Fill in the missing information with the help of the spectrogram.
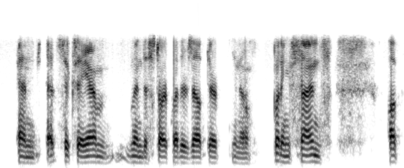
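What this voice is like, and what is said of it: Choked-up, emotional voice. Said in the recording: “Sorry, I'm getting choked up.”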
